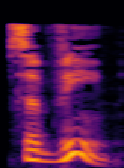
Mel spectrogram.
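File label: "subvene", British English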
